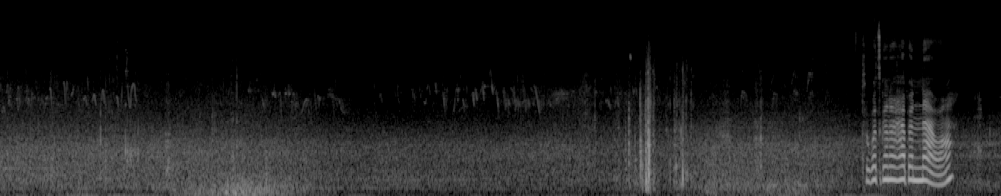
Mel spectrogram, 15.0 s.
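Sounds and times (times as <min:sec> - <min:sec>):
small birds chirping: 0:00.0 - 0:02.5, 0:03.5 - 0:10.0, 0:11.0 - 0:13.0.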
